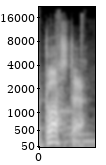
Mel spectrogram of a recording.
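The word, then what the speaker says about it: Gloucester: Cester is pronounced stir. Lester, Worcester, Glouester.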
